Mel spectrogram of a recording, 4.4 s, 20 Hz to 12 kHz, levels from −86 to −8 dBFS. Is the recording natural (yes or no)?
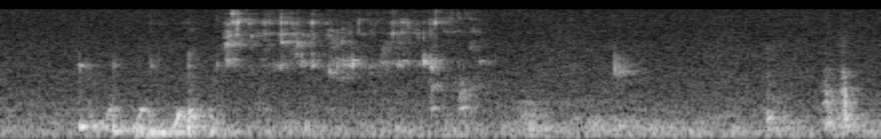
no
